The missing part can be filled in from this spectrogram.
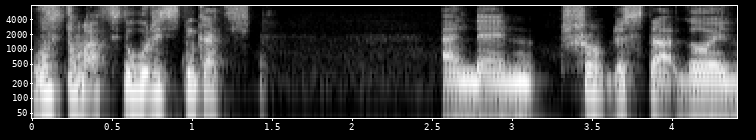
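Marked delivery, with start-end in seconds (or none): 0.0-1.4 put-on higher-pitched Russian accent. Retelling a phone call answered at the Kremlin: Russian-accented voice. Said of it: "a Russian voice answer, speaking in Russian".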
